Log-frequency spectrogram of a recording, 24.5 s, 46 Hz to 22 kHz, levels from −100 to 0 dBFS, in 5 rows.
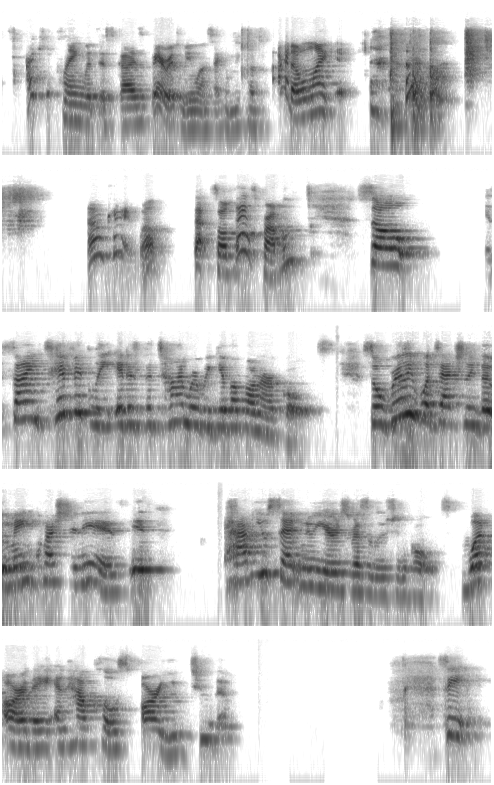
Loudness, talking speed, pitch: -24 LUFS, 150 wpm, 280 Hz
